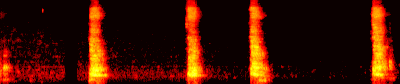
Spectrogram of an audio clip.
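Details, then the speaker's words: Cat coughing: four short, harsh, forceful bursts separated by quiet pauses. "cat is coughing I'm sorry Karen you hear that noise that's okay"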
